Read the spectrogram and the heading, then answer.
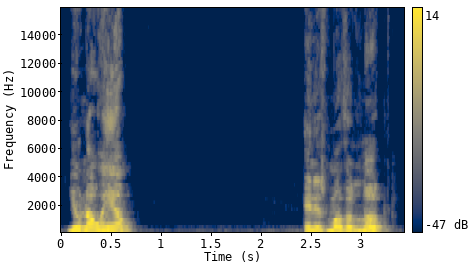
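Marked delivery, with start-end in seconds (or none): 0.0-0.8 shocked. Acted. Son confronts mother in car.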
